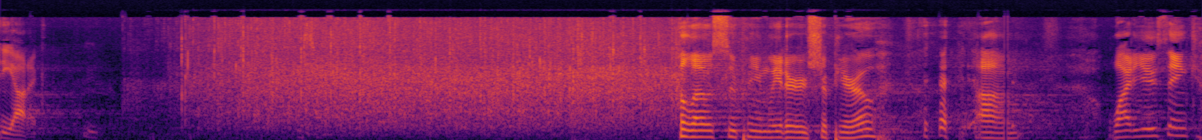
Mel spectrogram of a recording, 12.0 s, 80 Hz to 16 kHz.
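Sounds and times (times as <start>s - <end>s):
audience applauding: 1.2s - 8.0s.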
